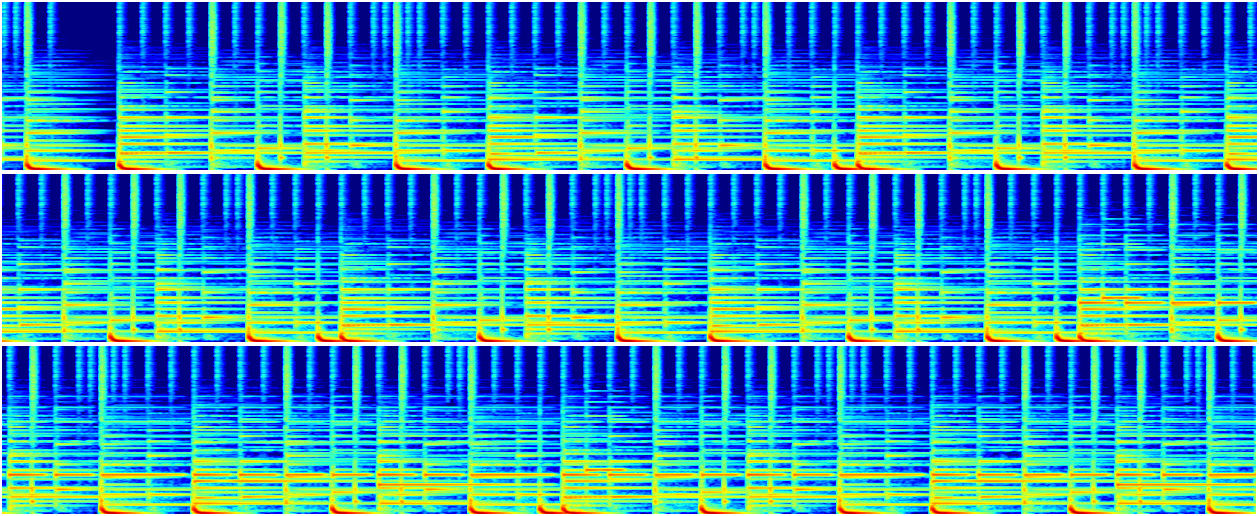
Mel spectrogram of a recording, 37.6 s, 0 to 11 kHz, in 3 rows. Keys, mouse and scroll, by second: 7.4 ctrl+-, 17.6 ctrl+-, 28.9 ctrl++, 29.4 ctrl+-, 30.8 ctrl++, 35.6 ctrl+-.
